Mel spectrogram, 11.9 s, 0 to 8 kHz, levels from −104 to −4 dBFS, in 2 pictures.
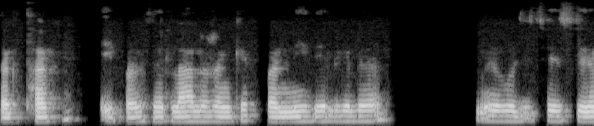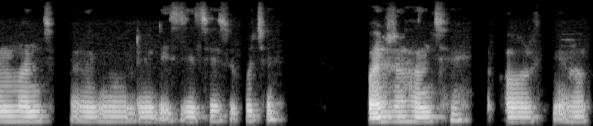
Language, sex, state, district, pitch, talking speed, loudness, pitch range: Maithili, male, Bihar, Samastipur, 115 Hz, 80 wpm, -25 LUFS, 115-125 Hz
